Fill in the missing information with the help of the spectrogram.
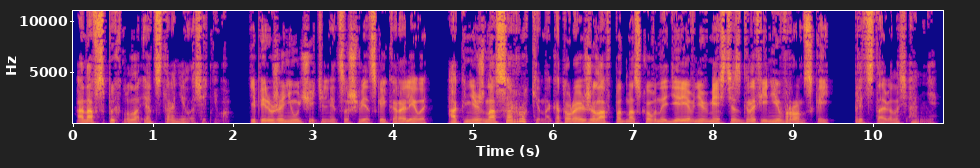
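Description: Deep-voiced male audiobook narrator. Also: a little fast, gravelly, hardly any pauses, no room sound, studio quality. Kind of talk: scripted literary narration.

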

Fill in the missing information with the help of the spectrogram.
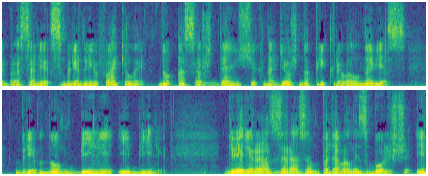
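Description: A man reading a historical novel aloud in an expressive, dramatic way. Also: fairly low pitch. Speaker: narrator. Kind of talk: audiobook reading.

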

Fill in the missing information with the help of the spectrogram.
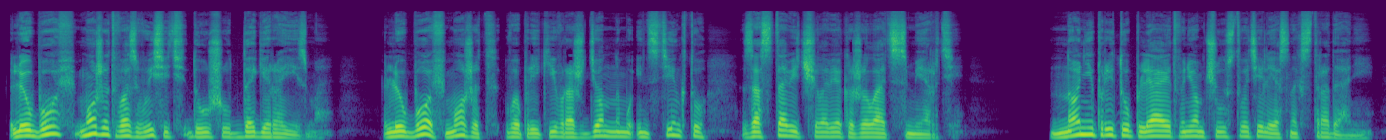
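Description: A man narrating a chapter of a classic novel in a measured, solemn reading, slowing down on key phrases. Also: mid-range voice, expressive, a little mellow, no echo, clean studio sound. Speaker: audiobook narrator. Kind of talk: scripted narration.

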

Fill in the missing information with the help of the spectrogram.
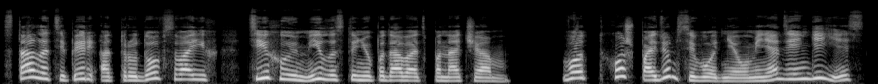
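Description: A woman voicing a gentle, devout old grandmother who speaks calmly in a storybook reading. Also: medium pitch, a little slow, no echo, clean studio sound, lightly acted. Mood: kindly. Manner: soft, calm, devout.

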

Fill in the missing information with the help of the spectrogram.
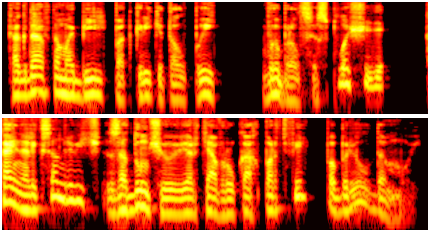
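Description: A man reading an audiobook story aloud in an expressive, dramatic way. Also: on the low side, normal speed, breathy edge, dry recording, studio quality. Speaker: audiobook reader.

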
